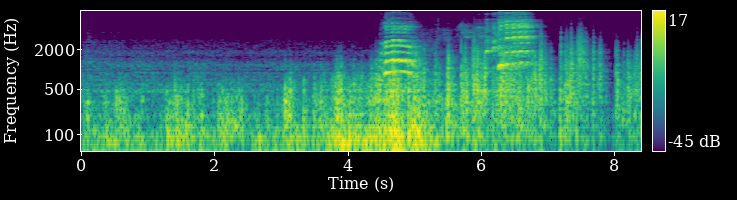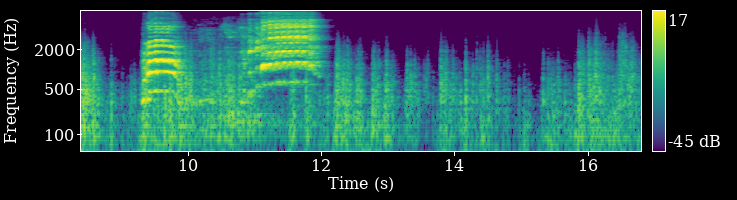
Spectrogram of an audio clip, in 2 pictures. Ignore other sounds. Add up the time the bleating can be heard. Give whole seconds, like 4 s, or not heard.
5 s.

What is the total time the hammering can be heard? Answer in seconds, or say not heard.
not heard.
